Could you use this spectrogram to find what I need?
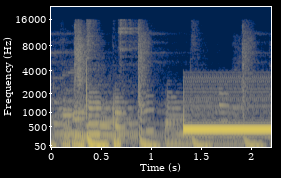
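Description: Telephone ringback tone on an outgoing call placed to a listener during a radio program: a few soft thuds come first, then a steady, loud single-pitched tone starts partway through and holds unbroken to the end, with no talk.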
